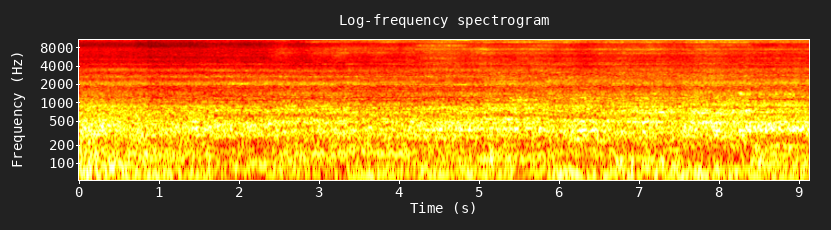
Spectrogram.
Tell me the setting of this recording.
subway train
